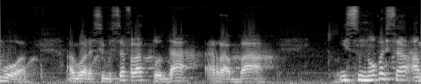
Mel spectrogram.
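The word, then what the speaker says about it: תודה רבה: Vamos pegar, por exemplo, a palavra Todá Rabá. Todá Rabá significa muito obrigado. Se você pronunciar Todá Rabá, se você falar com R de português, som de R, você é capaz de não ser entendido, porque um israelense iria associar som de R com rei, que é outra letra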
